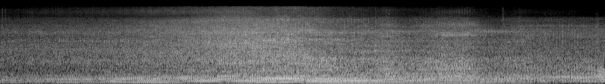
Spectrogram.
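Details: A motor vehicle passes, its engine droning and swelling to a peak midway before fading, with no animal voice audible.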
